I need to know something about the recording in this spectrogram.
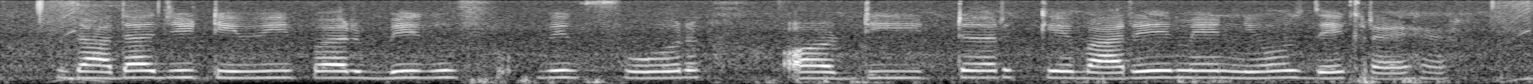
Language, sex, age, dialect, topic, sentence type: Hindi, female, 18-24, Kanauji Braj Bhasha, banking, statement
